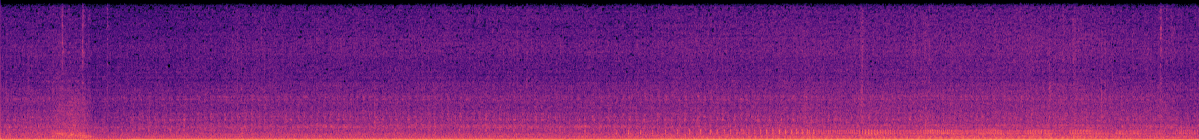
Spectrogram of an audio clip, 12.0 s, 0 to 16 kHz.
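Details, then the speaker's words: 40,000-mile 2004 C5 Corvette, rear anti-sway bar camera: deep rumble with fast chatter during slow right or left turns and sharp clunks shifting forward to reverse; worn limited-slip differential, not wheel bearings. "the clunking noise was made mainly when I went from forward to reverse or vice versa, and the chatter and the vibrations were pretty much only when I was at slow speed making a right or a left-hand turn."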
